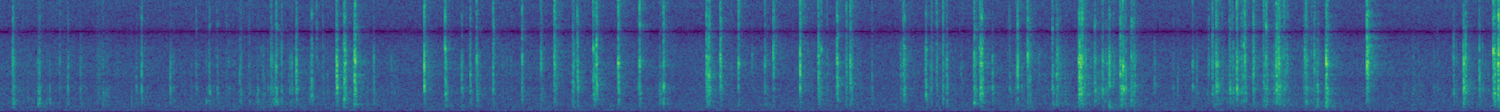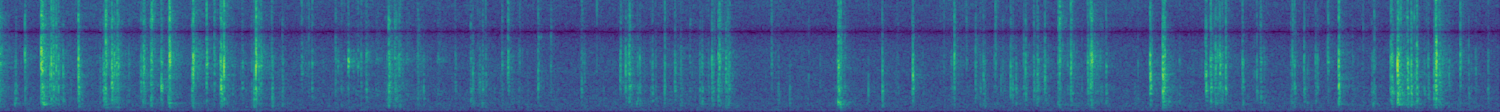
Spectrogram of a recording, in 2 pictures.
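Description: Long nails type and tap quickly on the plastic keys of a backlit gaming keyboard. Rapid, irregular bursts of short, bright clicks and clacks come in uneven clusters, each tap dying away almost instantly, with almost no low end beneath them.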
